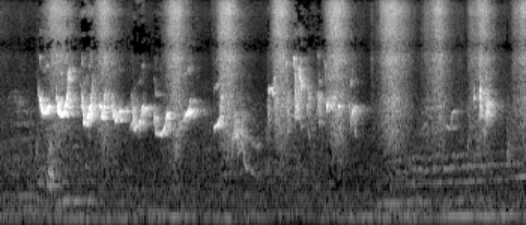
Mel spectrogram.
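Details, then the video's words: Javan pied starling learning to sing, opening with loud, jumbled squeaky chirps, then softer scattered whistles and twitters that fade toward the end. "burung jalak suren belajar bunyi"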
